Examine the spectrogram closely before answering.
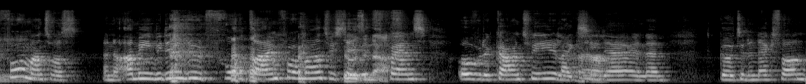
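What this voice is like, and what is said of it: Foreign accent. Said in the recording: “you're not from here. You have an accent.”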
